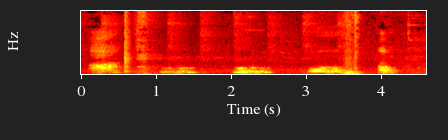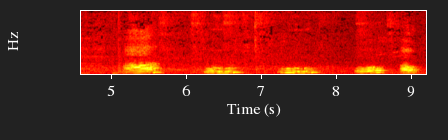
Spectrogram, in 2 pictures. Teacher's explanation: जीभ का पीछे का भाग होता है पश्च स्वर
